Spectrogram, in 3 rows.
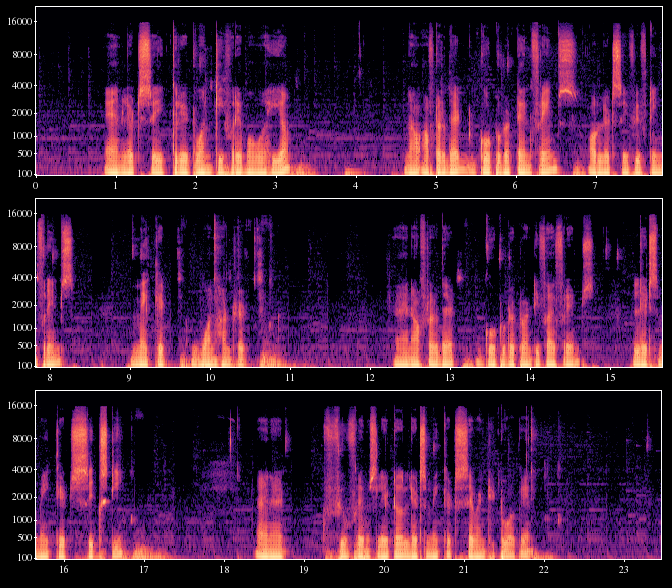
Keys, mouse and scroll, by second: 1.9 click, 3.1 =, 3.4 =, 5.7 click, 10.6 Return, 13.4 click, 16.6 Return, 18.7-20.5 drag, 22.0 Return, 23.2 click.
